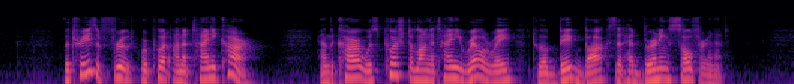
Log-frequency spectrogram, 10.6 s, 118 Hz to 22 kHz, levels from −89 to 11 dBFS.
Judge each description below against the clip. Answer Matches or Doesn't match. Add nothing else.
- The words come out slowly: Doesn't match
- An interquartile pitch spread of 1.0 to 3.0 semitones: Doesn't match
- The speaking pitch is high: Doesn't match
